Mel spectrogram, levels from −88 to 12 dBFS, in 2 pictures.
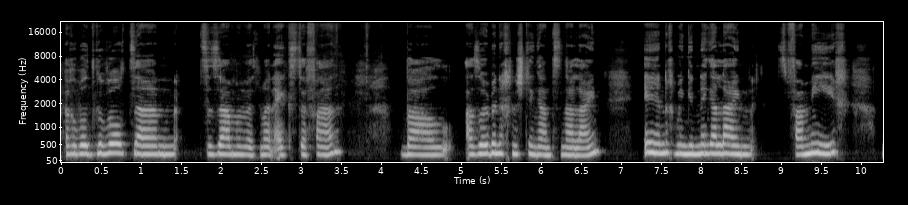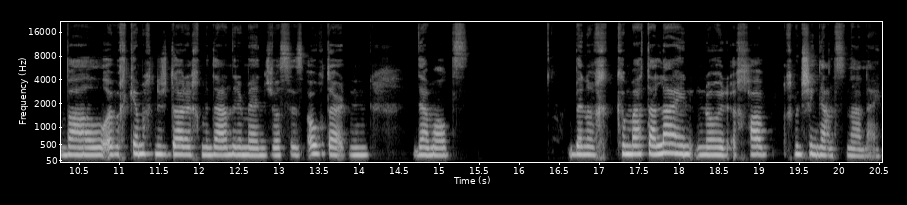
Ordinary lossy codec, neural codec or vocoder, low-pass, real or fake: none; vocoder, 44.1 kHz, 128 mel bands every 256 samples, BigVGAN v2; none; fake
